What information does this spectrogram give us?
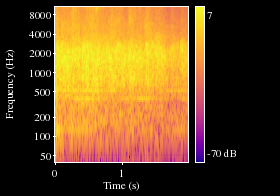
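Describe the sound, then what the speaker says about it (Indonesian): A church congregation at an evening prayer service claps together, loud sustained dense applause filling the room without a break. "Tepuk tangan bagi Tuhan."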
